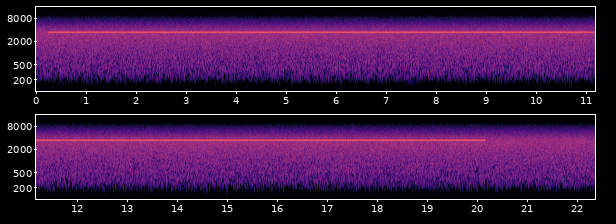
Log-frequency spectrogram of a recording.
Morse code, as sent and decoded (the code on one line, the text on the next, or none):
none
